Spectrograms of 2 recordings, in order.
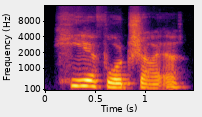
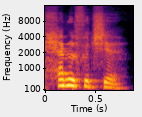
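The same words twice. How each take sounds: First: It is said with an American pronunciation. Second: It is said with a British pronunciation. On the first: The speaker calls it wrong. "I had an American and they were saying Herefordshire" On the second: The speaker calls it right. "It's Herefordshire"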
